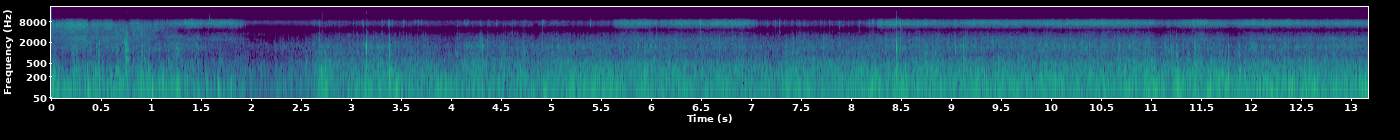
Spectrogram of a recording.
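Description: Wind buffeting the camera microphone over the rumble of a Commencal Meta HT hardtail mountain bike's tyres rolling on a dirt trail, with frequent small clicks and rattles from the bike. The noise dips briefly about two seconds in.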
